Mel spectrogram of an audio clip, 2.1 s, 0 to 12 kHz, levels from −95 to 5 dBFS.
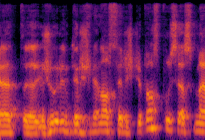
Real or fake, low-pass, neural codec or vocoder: fake; 10.8 kHz; codec, 24 kHz, 3 kbps, HILCodec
